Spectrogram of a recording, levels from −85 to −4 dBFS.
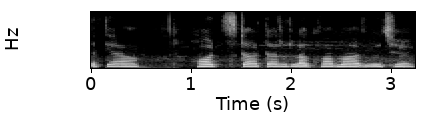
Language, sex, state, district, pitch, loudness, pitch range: Gujarati, female, Gujarat, Valsad, 230 Hz, -17 LUFS, 225-235 Hz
